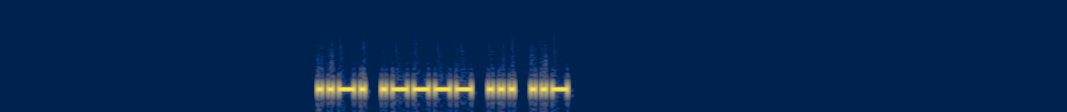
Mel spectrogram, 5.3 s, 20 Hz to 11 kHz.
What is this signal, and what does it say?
Morse code, heard as a keyed tone, about 46 wpm, 700 Hz. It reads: F1SU
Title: DXCC-100 Call Signs - 4 Characters - Repeated 2x - 45wpm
